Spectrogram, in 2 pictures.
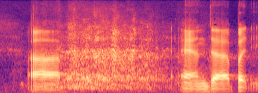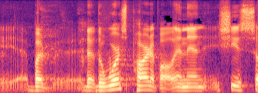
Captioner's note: laughter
